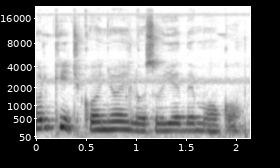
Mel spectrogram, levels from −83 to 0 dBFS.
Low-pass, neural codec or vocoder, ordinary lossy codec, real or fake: none; vocoder, 44.1 kHz, 128 mel bands every 256 samples, BigVGAN v2; none; fake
